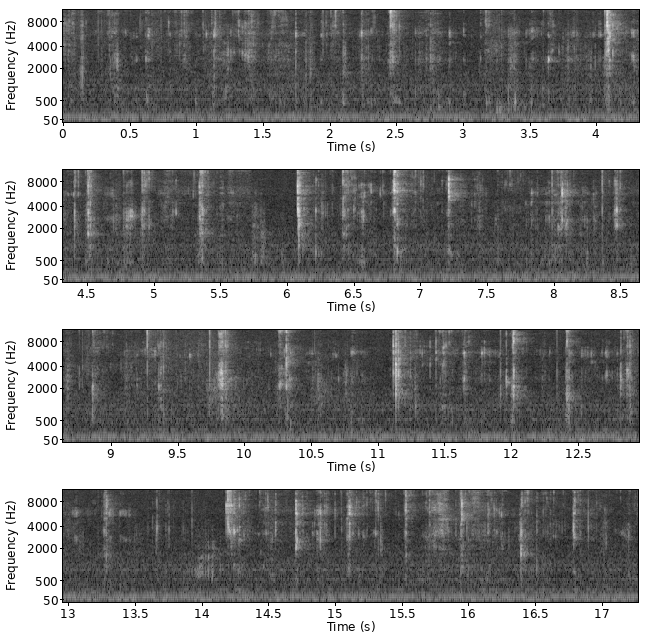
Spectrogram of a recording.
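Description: A person chewing a mouthful of fried dumpling close to the microphone: irregular short clicks and crackles from the mouth, a few a second, over a steady low hum.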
